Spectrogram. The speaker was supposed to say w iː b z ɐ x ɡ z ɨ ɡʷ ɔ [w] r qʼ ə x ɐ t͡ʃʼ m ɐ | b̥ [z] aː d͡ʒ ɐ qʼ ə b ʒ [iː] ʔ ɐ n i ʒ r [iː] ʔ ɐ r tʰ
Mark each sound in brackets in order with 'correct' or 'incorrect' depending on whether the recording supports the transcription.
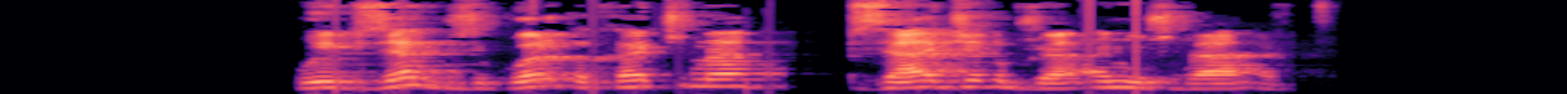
incorrect: none, correct, incorrect: aː, incorrect: aː

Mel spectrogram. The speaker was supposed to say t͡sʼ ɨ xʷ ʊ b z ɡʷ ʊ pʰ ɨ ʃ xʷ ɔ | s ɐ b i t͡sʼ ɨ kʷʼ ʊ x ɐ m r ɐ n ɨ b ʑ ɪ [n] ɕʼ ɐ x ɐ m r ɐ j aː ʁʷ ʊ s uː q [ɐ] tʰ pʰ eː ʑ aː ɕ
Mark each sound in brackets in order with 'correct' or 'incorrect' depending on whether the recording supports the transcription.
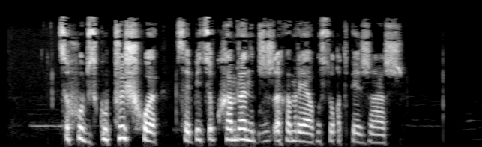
incorrect: none, incorrect: ə

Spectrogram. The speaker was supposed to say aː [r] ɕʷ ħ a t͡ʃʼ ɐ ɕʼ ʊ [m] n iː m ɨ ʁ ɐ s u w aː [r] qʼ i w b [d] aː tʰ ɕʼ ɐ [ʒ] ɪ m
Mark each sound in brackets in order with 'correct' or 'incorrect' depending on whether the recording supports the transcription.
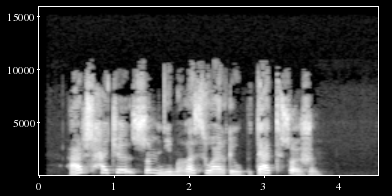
correct, correct, correct, correct, correct

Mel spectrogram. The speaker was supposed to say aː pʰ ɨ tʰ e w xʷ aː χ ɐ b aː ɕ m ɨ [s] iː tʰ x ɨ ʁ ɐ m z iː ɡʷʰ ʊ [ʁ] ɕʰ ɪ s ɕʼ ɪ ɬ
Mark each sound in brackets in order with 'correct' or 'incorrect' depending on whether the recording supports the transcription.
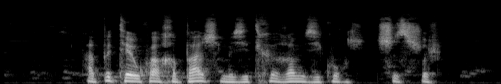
incorrect: z, correct

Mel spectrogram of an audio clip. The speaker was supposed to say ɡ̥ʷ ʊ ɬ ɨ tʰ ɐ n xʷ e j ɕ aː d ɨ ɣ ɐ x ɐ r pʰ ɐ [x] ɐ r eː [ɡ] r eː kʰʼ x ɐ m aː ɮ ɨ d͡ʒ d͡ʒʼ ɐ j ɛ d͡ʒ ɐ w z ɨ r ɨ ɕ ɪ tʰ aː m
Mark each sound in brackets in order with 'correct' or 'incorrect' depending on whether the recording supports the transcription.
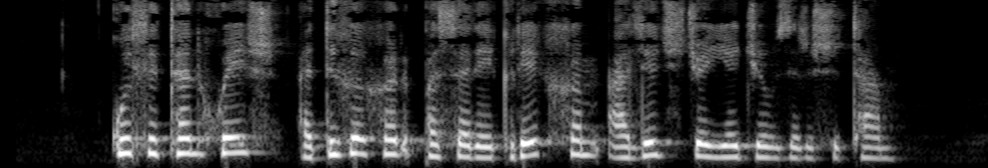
incorrect: s, correct

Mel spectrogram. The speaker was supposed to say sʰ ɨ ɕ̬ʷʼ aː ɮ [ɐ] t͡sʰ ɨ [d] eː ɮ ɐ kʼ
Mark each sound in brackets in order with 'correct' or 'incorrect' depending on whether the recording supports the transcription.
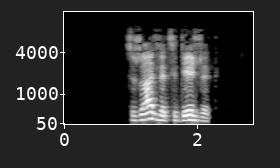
correct, correct

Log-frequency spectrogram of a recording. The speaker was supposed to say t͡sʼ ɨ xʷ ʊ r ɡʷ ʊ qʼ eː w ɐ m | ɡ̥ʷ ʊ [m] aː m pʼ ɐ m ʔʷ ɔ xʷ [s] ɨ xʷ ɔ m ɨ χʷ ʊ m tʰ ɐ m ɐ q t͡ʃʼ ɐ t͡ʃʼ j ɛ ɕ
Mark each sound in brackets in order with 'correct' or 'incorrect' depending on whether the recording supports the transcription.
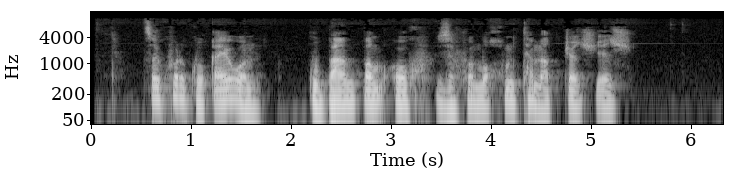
incorrect: b, incorrect: z

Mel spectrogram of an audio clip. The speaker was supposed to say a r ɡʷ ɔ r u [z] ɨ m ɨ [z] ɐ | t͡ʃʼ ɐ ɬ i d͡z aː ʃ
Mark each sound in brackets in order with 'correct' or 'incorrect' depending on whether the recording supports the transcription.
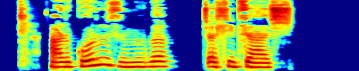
correct, incorrect: v

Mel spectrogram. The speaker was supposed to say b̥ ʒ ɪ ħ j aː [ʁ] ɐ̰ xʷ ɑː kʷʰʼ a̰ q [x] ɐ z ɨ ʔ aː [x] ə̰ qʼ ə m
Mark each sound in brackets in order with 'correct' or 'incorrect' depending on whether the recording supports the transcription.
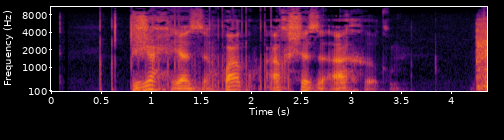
incorrect: z, incorrect: ʃ, correct

